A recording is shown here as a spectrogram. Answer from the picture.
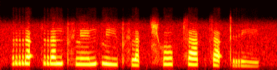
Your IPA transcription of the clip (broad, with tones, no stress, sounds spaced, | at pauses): r a˥˩ ʔ p r a˥˩ n pʰ l eː˦˥ n p l iː˧ pʰ l a˨˩ k̚ t͡ɕʰ oː˦˥ p̚ s aː˦˥ k̚ s a˨˩ ʔ t r iː˨˩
